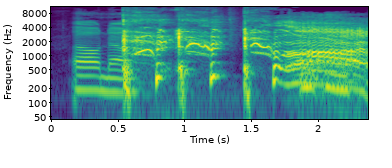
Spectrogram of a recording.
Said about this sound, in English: I have to cough. Oh, no. It's gonna hurt. Do it. Try to fight it. I've got a broken rib and I have to cough. Fight it off.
